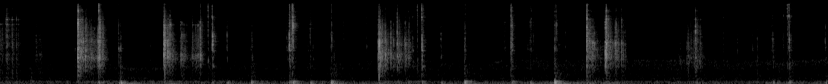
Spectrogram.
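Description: Keycaps being pulled off and pressed onto tight keyboard switches on a keyboard with a polycarbonate half plate and aluminum inner plate, giving sharp irregular plastic clicks and clacks, some in quick clusters, close and clear against a quiet background.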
